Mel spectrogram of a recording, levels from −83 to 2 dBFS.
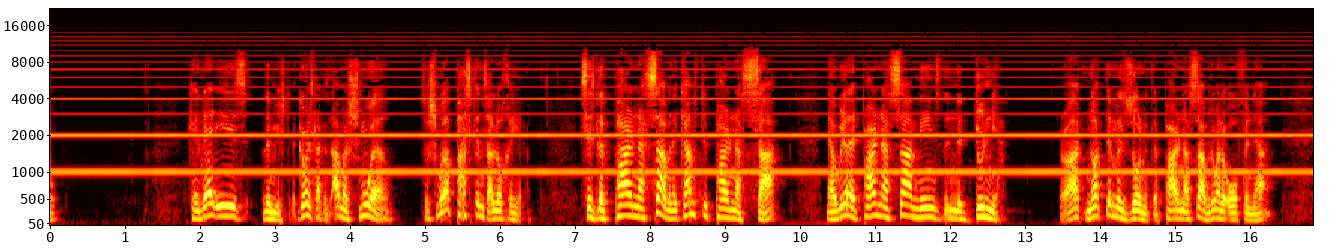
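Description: From start to finish the speech carries USB whine, a fixed-pitch tone at 1 kHz, strongest at 2 kHz and fairly loud against the speech. Current drawn in 1 ms bus frames leaks through power or ground. A spectrogram shows unbroken horizontal lines at both frequencies.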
